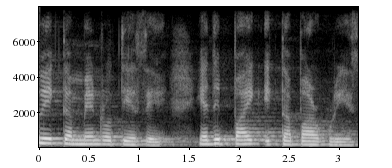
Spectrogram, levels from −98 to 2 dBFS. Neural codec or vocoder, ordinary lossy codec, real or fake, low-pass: none; none; real; none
